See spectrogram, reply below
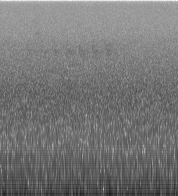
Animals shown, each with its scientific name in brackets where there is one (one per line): Ovenbird (Seiurus aurocapilla)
